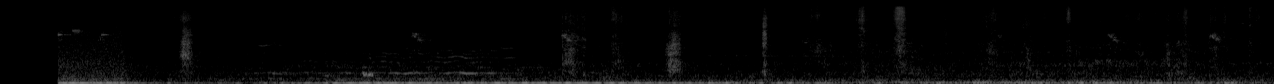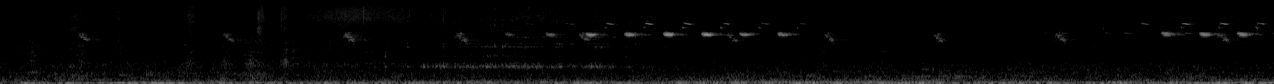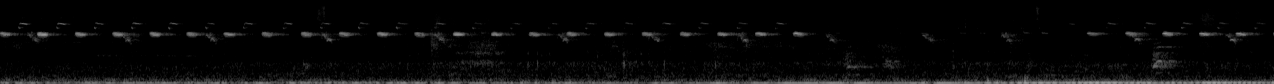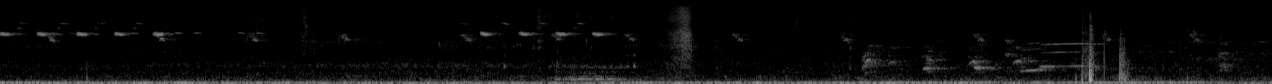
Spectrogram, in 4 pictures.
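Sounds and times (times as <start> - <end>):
songbird high chirps: 16.2 - 21.2, 23.2 - 44.7.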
